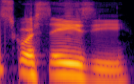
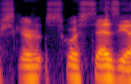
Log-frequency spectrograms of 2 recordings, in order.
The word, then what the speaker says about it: Scorsese: So Martin Scorsese, or Scorsese, I think is the correct way to say it.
